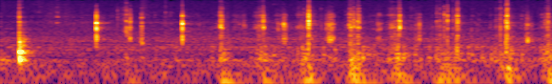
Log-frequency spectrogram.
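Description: A carving knife shaves a wooden tobacco pipe bowl, held by its shank in the fingers, in rapid short strokes. Dry, bright whittling scrapes on wood follow one another in quick succession, with a sharper snap near the start.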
